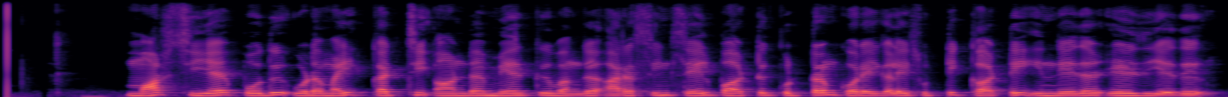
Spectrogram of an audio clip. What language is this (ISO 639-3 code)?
tam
